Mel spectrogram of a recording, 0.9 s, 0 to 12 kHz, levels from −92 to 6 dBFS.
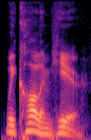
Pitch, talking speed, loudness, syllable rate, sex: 110 Hz, 260 wpm, -17 LUFS, 6.2 syllables/s, male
